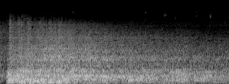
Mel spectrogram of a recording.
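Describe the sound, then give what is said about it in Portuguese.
A sudden, loud thunder clap from a lightning strike bursts in and rolls on as a heavy, rumbling roar that stays strong for a couple of seconds, with no voices. “veio pulando com medo do raio.”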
